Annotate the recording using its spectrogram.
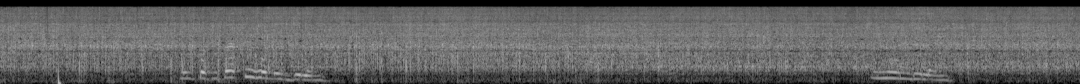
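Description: A wood fire crackles softly under a pan.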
